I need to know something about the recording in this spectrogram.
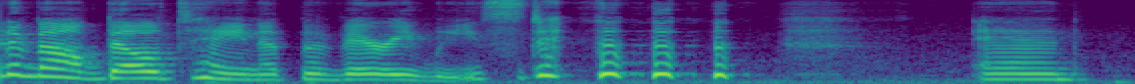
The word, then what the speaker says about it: Beltane: in the stone pillars so Yi in bulk Beltane okay I was right about Beltane at the very least and lunasa okay so I was right that that one's pronounced lunasa okay it was just so in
